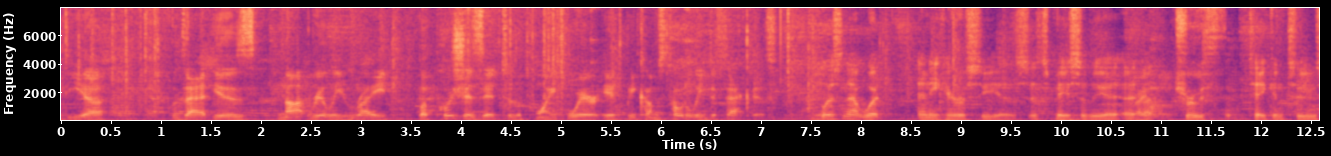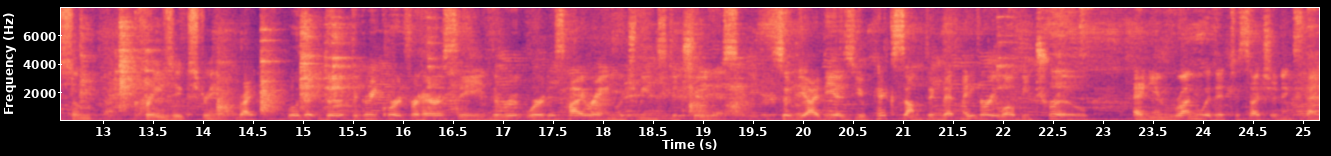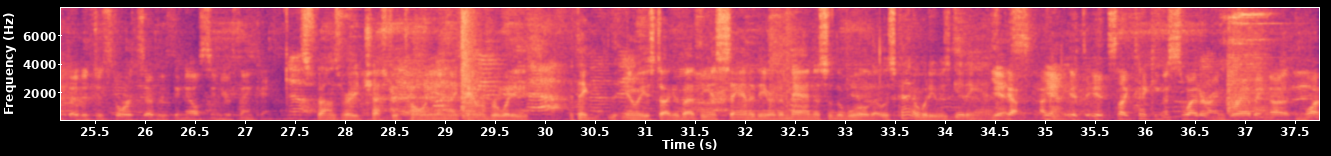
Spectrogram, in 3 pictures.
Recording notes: The show is a bit noisy and a little choppy because it was recorded in the main part of the pub (we were exiled from the backroom by paying customers!).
